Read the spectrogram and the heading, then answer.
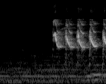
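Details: Green leafbird, a young bird said to be two months old, singing loudly; its song is used to prompt birds that rarely sing. After half a second of quiet, a quick run of five sharp, high chirps, each sliding downward, follows at an even pace.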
